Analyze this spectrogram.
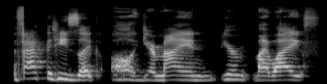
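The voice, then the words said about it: Put-on Scottish accent. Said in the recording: “do the Scottish accent ... That's like the third time you've done the Scottish accent.”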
